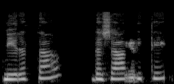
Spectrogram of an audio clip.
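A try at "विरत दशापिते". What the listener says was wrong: No, Biratha Dashapite. Bha. Just change it to second bha. Biratha Dashapite. Second bha.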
